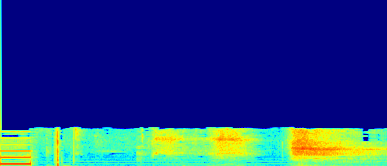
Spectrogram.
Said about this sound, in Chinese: 哎呀，电话挂掉了。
